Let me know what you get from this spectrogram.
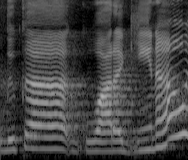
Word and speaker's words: Luca Guadagnino: But there was an interview with the director, Luca Guadagnino. Is that how you say it? – Yeah.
